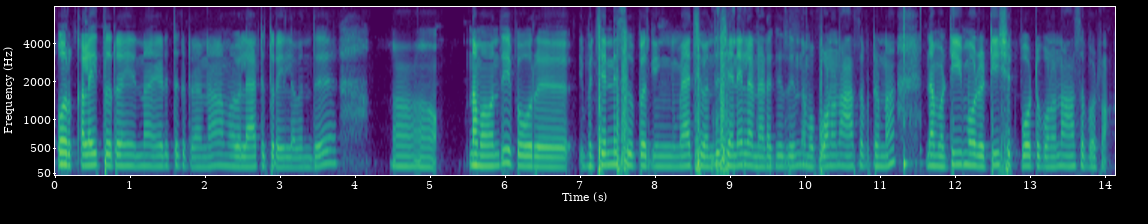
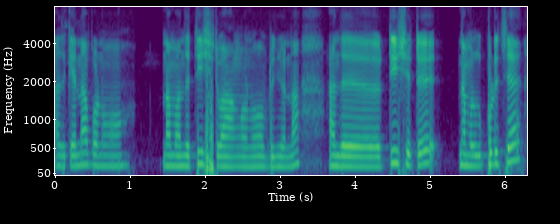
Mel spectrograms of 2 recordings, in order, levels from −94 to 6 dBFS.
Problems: background sounds at intervals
